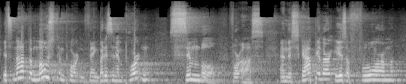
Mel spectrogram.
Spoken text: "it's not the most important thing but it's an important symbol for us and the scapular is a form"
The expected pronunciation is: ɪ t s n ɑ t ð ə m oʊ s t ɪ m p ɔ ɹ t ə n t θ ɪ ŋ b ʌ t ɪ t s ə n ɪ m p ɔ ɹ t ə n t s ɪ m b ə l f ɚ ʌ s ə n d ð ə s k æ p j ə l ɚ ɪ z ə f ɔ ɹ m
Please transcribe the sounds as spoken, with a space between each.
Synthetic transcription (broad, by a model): ɪ t s n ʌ t ð ə m oʊ s t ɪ m p ɔ ɹ t n θ ɪ ŋ b ʌ t ɪ t s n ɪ m p ɔ ɹ t n t s ɪ m b l f ɚ ʌ s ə n ð ə s k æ p j l ɚ ɪ z ə f ɔ ɹ m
